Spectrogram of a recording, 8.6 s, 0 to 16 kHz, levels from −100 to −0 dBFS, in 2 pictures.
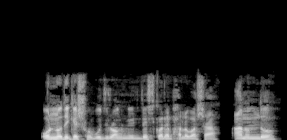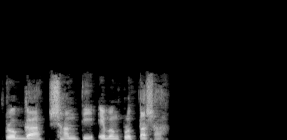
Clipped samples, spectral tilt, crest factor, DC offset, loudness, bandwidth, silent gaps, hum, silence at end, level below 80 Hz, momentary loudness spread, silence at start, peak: under 0.1%; -4.5 dB/octave; 18 dB; under 0.1%; -20 LUFS; 7.8 kHz; 3.31-3.48 s, 4.23-4.32 s, 4.98-5.04 s; none; 1.85 s; -62 dBFS; 8 LU; 0.65 s; -2 dBFS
